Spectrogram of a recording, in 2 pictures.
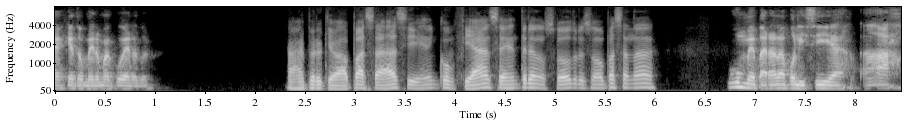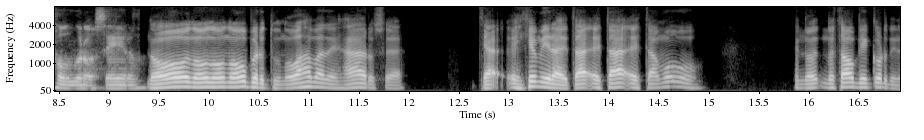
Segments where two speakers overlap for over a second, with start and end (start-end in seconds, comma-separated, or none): none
